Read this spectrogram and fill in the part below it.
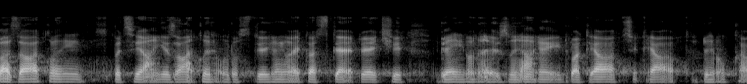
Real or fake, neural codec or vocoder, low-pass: fake; autoencoder, 22.05 kHz, a latent of 192 numbers a frame, VITS, trained on one speaker; 9.9 kHz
